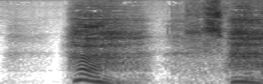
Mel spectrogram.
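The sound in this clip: Heavy human breathing, panicked after a struggle. Two loud, voiced exhalations, each like a sigh with a falling tone, are separated by a softer, rasping breath.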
